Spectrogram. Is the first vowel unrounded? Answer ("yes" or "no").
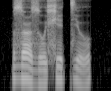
no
